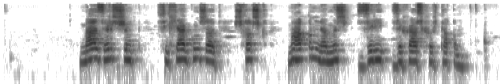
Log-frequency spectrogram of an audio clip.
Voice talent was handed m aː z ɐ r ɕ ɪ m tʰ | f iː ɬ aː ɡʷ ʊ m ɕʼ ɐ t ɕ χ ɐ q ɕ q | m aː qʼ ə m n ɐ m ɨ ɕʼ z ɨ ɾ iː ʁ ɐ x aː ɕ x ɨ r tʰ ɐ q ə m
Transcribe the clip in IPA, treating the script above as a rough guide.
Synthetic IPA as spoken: m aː z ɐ r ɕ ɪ m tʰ | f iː ɬ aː ɡʷ ʊ m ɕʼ ɐ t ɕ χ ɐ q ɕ q | m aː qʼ ə m n ɐ m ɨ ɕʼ z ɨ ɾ iː z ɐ x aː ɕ x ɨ r tʰ ɐ q ə m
